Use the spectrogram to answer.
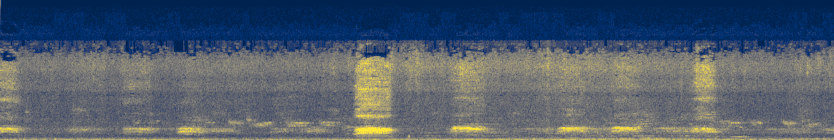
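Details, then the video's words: Crows in summer giving repeated harsh caws, one louder close call near the middle among fainter distant ones, with steady low background rumble throughout. "sounds of the Crow"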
